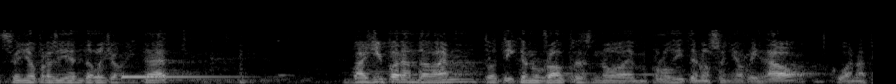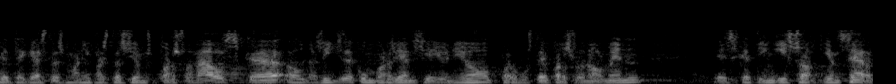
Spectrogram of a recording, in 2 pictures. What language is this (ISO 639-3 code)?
cat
